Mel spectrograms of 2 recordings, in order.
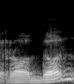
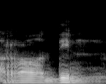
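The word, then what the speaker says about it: راضٍ: Ya, berarti rodin ini isim yang jir bisa, nasab, bisa, rafa bisa gitu tetap rodin tidak terjadi rodon atau rodun. Jadi dibacanya rodin begitu Kang Agung ya.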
